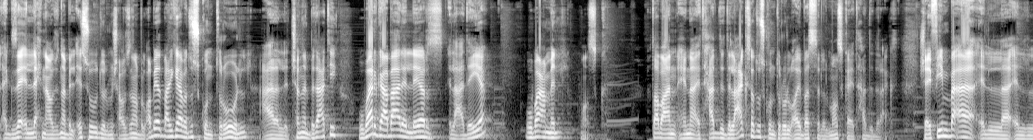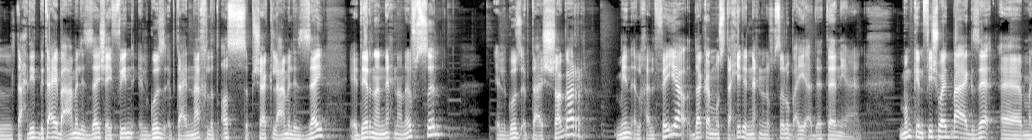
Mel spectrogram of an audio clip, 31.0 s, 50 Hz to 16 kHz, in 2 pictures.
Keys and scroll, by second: 0.5 space, 11.4 ctrl+i, 12.8 z, 15.8 v, 17.8 z, 18.9 z, 19.6 space, 20.3 z, 24.9 z, 30.2 space.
